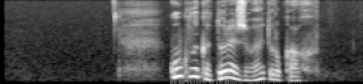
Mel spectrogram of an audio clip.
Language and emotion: Russian, neutral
